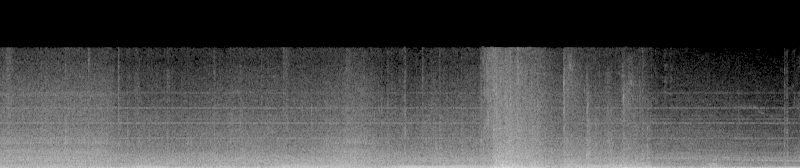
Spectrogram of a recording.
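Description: A vehicle engine roars and changes pitch as it drives.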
